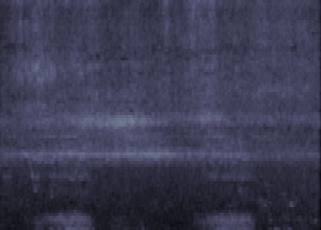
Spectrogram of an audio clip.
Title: Cow falls asleep and snores on Fiona's arm!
